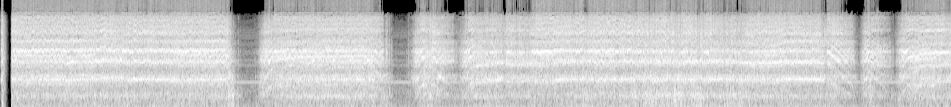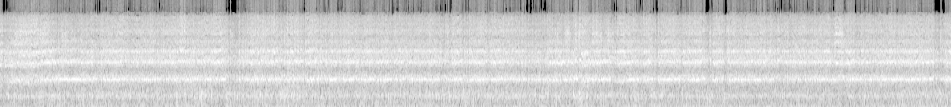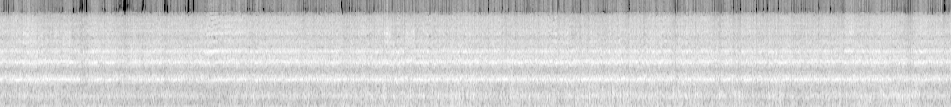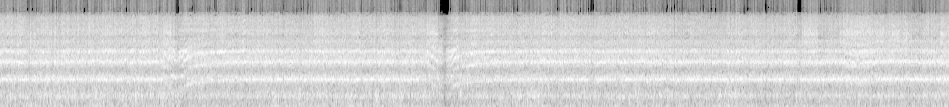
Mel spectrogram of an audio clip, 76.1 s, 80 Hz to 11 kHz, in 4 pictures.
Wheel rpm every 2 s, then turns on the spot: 210, 230, 130, 170, 80, 220, 230, 230, 110, 180, 230, 230, 230, 230, 240, 230, 240, 230, 230, 230, 230, 230, 230, 230, 230, 230, 230, 240, 230, 240, 200, 230, 210, 200, 240, 230, 230, 230.
none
